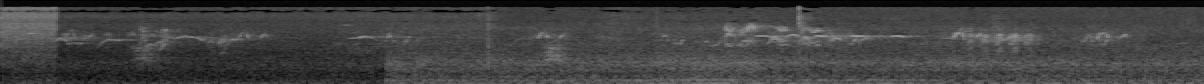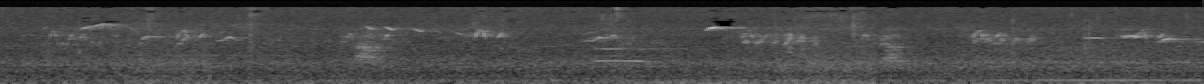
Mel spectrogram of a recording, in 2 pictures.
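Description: A steady low rumble that starts abruptly about two seconds in, with short bird chirps scattered over it.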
